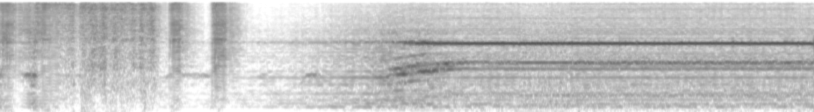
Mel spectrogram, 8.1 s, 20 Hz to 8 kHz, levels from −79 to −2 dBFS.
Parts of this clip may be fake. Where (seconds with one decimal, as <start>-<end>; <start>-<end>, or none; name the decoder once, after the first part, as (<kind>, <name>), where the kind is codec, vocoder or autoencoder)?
0.0-0.6 (vocoder, BigVGAN v2); 1.6-5.2; 5.7-8.1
